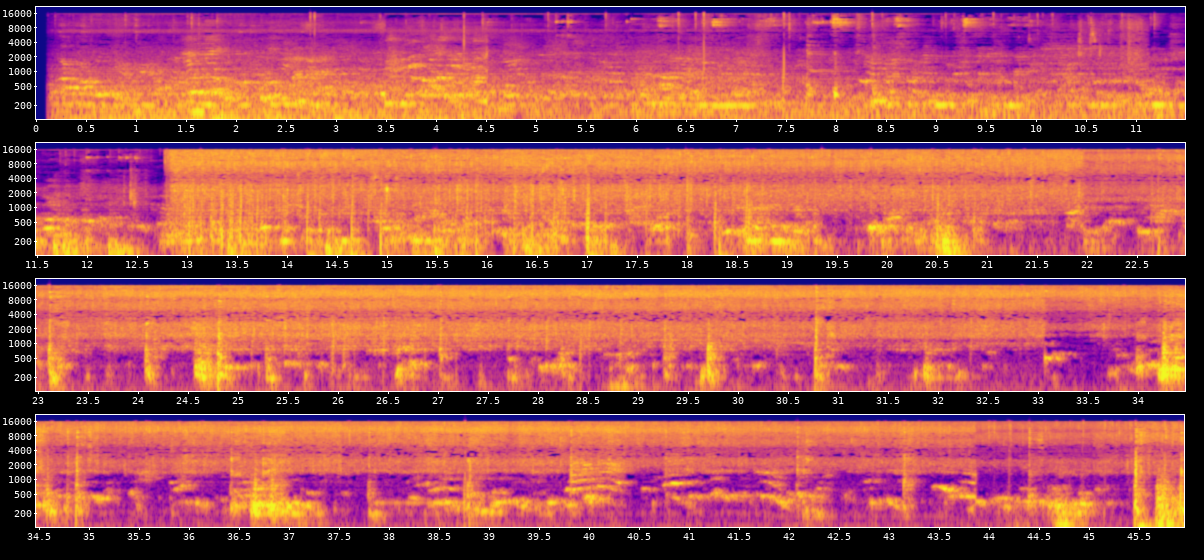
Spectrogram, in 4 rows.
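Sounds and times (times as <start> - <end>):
onions sizzling in hot oil: 12.8 - 45.9.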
